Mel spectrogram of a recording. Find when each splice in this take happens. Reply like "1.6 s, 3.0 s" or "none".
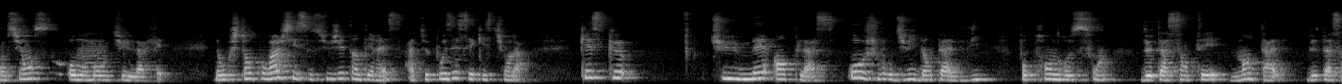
none

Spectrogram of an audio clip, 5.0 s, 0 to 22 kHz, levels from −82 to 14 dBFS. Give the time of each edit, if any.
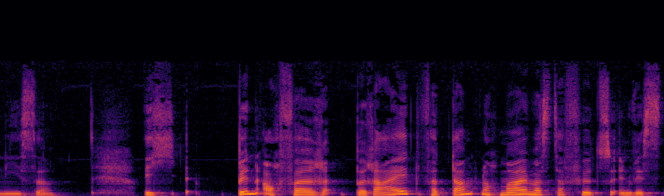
1.0 s

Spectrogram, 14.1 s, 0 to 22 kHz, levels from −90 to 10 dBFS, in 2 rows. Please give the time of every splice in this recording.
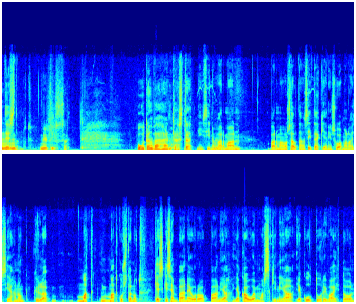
3.8 s, 6.5 s, 7.5 s

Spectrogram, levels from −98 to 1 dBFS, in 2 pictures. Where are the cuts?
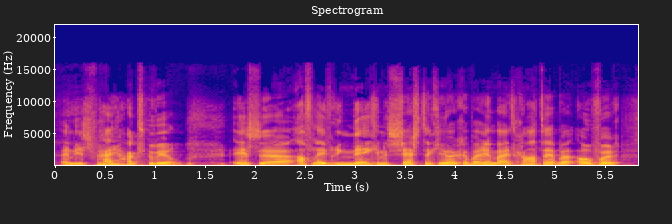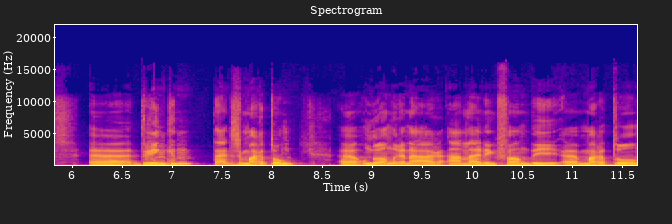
none

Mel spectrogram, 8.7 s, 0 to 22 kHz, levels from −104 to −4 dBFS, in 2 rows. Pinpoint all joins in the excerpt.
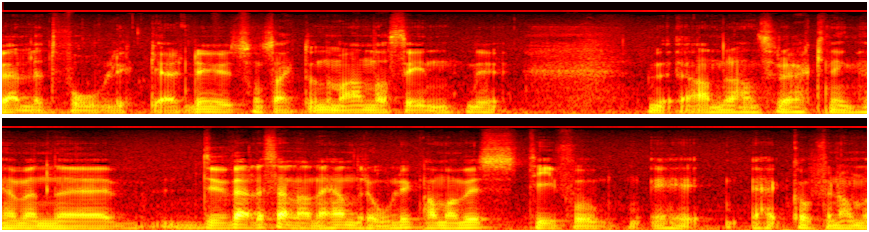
6.4 s

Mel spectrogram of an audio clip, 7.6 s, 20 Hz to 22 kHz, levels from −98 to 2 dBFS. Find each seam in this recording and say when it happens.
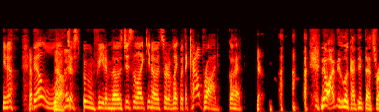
none

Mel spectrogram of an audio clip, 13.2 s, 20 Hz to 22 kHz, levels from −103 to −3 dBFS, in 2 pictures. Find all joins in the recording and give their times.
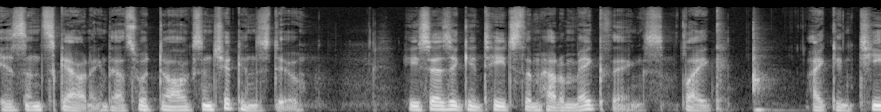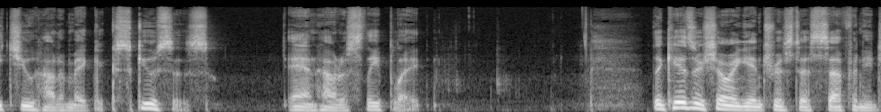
none

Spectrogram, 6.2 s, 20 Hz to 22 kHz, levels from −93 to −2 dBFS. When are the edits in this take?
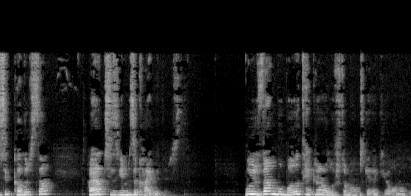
none

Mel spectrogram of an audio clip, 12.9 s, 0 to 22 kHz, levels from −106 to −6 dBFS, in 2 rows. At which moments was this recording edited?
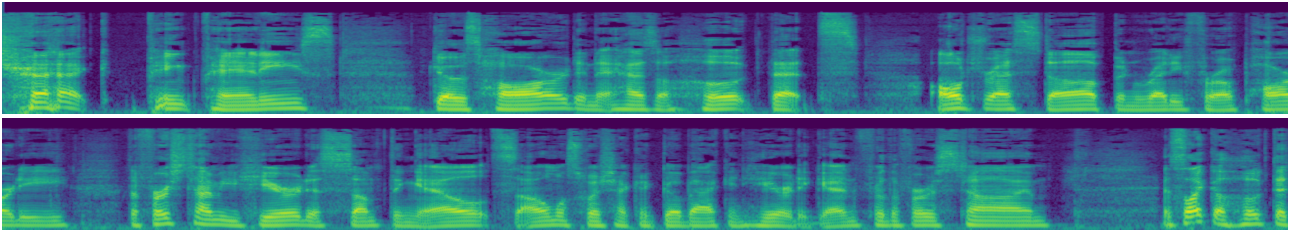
none

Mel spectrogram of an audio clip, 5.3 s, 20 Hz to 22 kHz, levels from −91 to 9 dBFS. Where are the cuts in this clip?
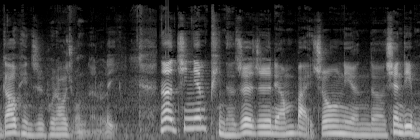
none

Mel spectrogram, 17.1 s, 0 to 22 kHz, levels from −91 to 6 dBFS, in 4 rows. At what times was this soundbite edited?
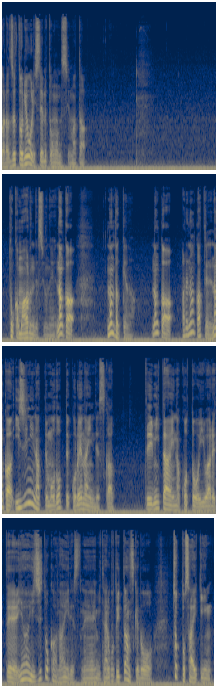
none

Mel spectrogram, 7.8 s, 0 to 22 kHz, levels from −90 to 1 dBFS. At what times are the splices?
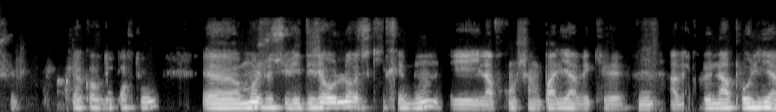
3.8 s

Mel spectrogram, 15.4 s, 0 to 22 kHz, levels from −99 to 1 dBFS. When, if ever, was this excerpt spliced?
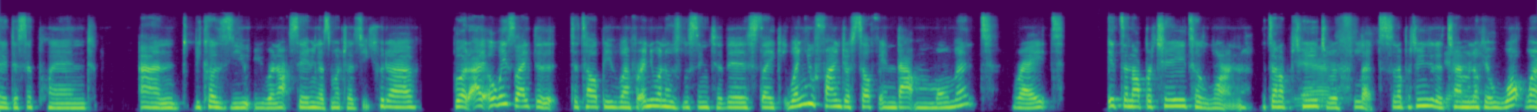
2.5 s

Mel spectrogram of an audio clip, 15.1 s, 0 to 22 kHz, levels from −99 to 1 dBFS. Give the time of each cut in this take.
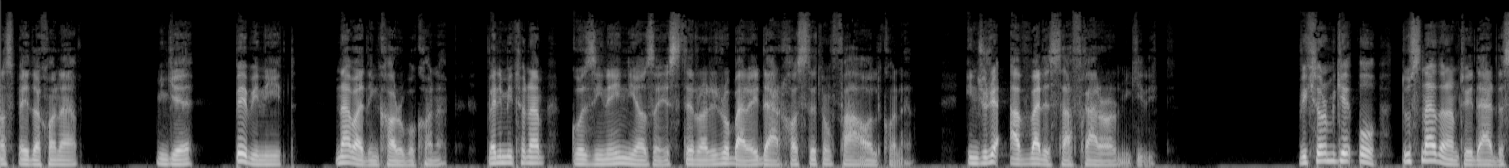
1.5 s

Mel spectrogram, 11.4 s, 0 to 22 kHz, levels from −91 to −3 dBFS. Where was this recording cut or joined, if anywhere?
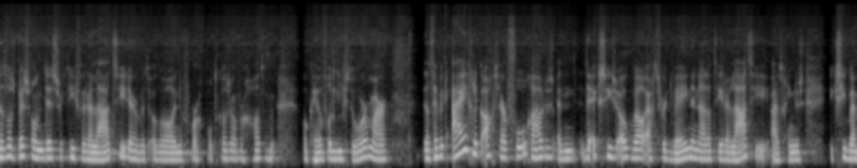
5.6 s, 7.4 s, 10.3 s

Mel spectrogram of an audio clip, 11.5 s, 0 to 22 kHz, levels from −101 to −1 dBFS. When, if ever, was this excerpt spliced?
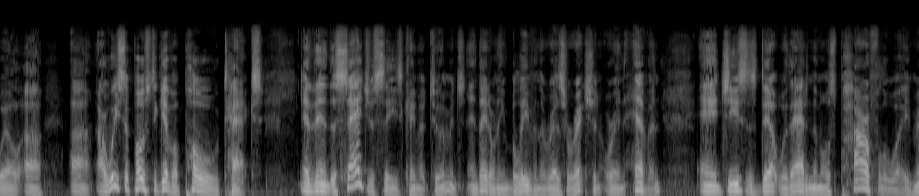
3.7 s, 5.8 s

